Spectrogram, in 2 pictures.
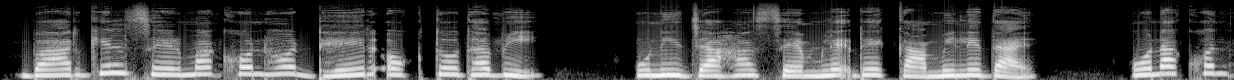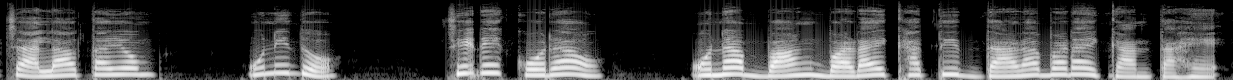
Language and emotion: Santali, sad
